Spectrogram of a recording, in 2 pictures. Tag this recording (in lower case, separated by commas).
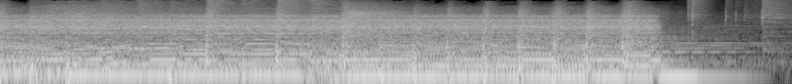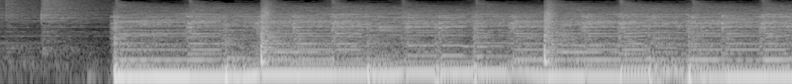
grunge, music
